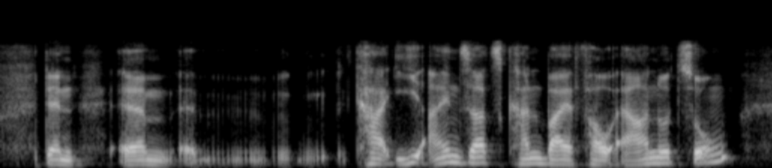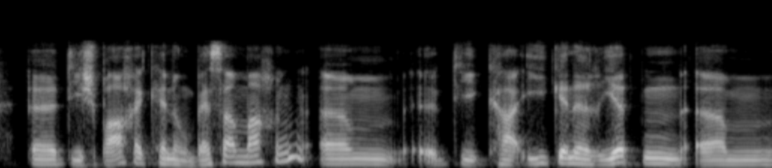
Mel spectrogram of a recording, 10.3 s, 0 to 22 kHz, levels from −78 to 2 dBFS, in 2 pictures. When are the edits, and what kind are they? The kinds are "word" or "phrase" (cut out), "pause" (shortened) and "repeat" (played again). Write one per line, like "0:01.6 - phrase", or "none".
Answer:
none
